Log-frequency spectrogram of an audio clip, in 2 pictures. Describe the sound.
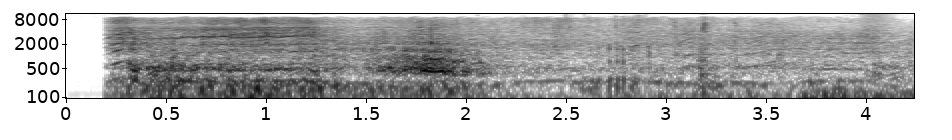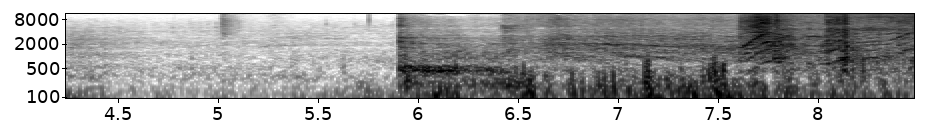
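Race car lapping a track, its tires gripping the surface under a continuous broad roar. The noise eases and softens midway, then surges abruptly louder again toward the end.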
